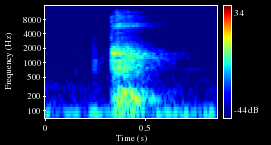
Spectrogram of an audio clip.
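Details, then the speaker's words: A single short, soft cough from a young girl, produced on request during play rather than from illness; voluntary cough. "Ay öksürüyor. Ay çok hasta."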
